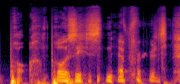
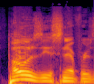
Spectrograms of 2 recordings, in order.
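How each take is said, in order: First: Slow, laughing through the words; giggling as he corrects himself. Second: "Posy sniffers" said louder and firm, falling at the end; emphatic repeat. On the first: Radio host laughing at his own slip on air. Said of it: "Man, I gotta be careful here on the air". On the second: Host loudly insisting on "Posy sniffers" on air. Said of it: "that's what I said". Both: Real, not acted.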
